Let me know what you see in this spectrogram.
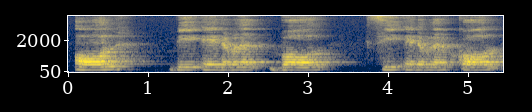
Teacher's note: A के बाद L होगा तो A जो है वो ए साउंड नहीं देगा, ये O साउंड में चला जाता है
